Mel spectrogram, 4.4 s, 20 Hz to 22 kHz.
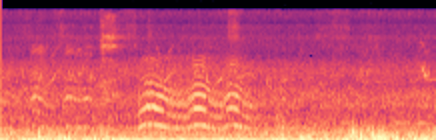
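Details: King penguin courtship and mating on South Georgia, January 2019; a clear wavering, trumpet-like call with stacked harmonics rises and falls in several pulses mid-clip, with other colony calls and low wind noise around it.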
